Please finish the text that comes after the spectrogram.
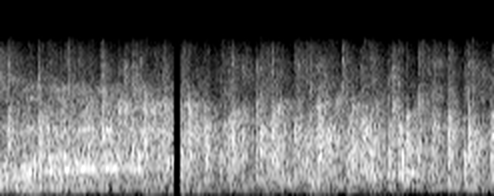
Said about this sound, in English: So I'm going to officially finish at this point to tremendous applause.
